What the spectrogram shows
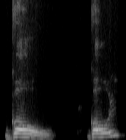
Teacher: you don't really pronounce that l but sometimes you do because you want to distinguish it from gold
